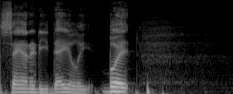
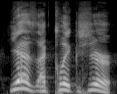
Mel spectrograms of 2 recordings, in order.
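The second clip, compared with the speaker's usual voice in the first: loud, raised exasperated reply; mock-exasperated yes; 5 semitones higher, 11 dB louder than usual. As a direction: answer a nagging app at full volume. Exasperated reply to nagging app.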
